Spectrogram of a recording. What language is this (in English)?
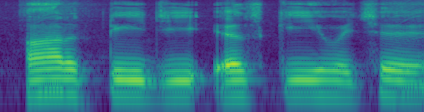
Maithili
